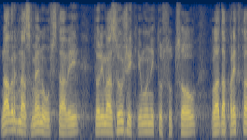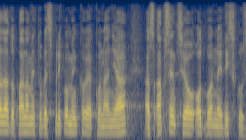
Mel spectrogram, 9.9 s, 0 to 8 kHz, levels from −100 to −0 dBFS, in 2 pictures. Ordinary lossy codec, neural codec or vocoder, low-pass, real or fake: none; codec, 16 kHz, 4 kbps, FunCodec, trained on Chinese and English, 50 frames a second; 7.2 kHz; fake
